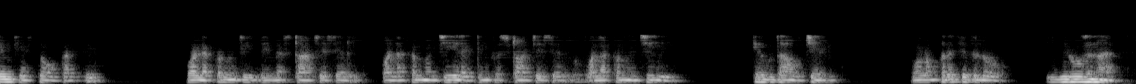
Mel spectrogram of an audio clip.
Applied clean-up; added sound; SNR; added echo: neural mask model DeepFilterNet 3.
